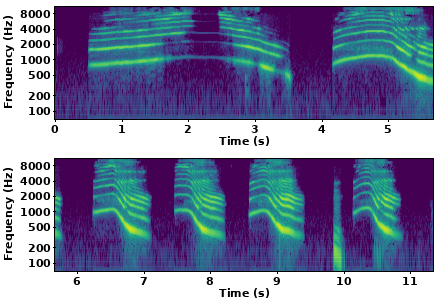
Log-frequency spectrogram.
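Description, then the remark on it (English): An elk cow call made by hissing air through a reed: about seven loud, nasal mews with no talking. The first few are long and siren-like, then they shorten into quick rising-and-falling chirps, the basic cow mew. “Just start shortening it up and you'll get more into your cow sound.”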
